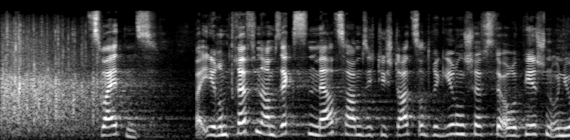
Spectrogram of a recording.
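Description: A middle-aged woman speaks calmly into a microphone in a large echoing hall.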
